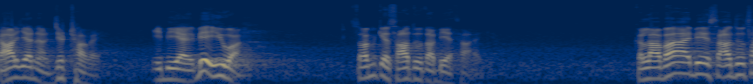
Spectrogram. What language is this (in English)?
Gujarati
